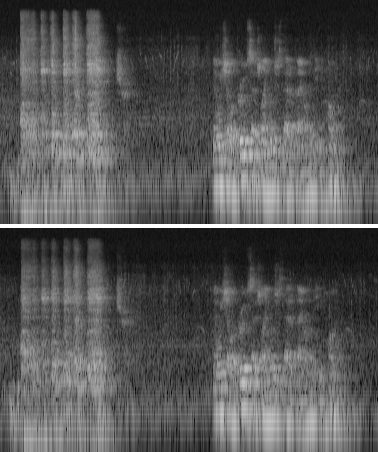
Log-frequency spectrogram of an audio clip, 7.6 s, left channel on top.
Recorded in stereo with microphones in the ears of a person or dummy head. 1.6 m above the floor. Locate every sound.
0.4 s chopping: 80° left, 2.5 m
2.3 s whispering: 5° left (ahead or behind), 0.6 m
4.3 s a man speaking: 65° left (ahead or behind), 2.5 m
